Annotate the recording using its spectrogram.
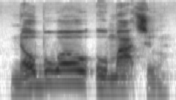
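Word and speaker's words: Nobuo Uematsu: with his name how you say his name nobuo umatsu did i say that right you got it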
